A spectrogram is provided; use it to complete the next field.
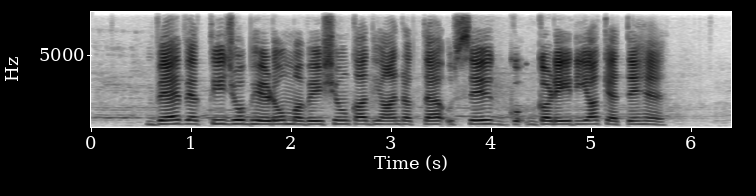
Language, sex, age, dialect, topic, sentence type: Hindi, female, 18-24, Garhwali, agriculture, statement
